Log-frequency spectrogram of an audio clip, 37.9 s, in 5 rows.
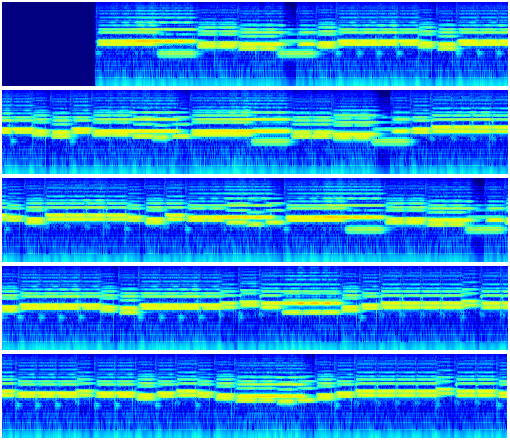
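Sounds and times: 
flute duet: 0:01.4 - 0:37.9.

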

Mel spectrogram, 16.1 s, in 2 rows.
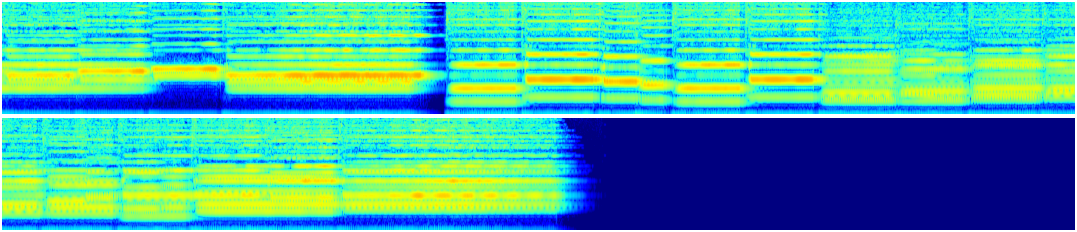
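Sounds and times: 
flute trio playing: 0:00.0 - 0:12.4.

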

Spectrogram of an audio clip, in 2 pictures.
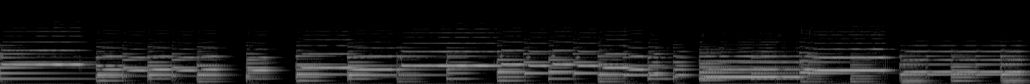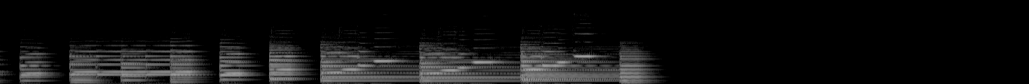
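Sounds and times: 
flute solo: 0:00.0 - 0:12.4, 0:13.1 - 0:16.5.

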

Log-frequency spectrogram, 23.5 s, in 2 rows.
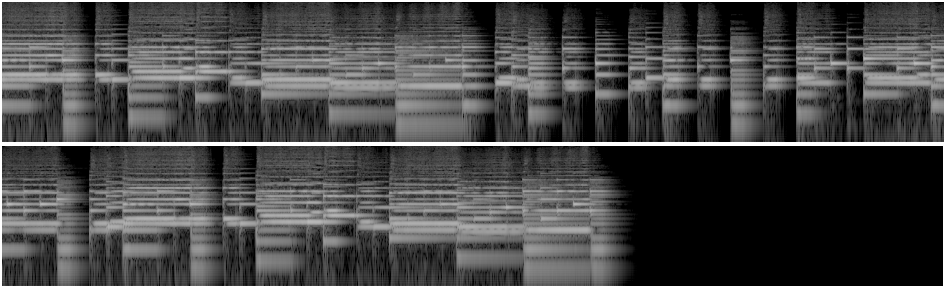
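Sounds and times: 
flute duet: 0:00.0 - 0:07.4, 0:08.2 - 0:19.4
piano: 0:00.0 - 0:19.6.

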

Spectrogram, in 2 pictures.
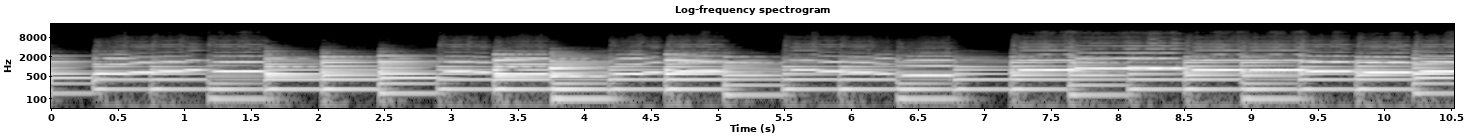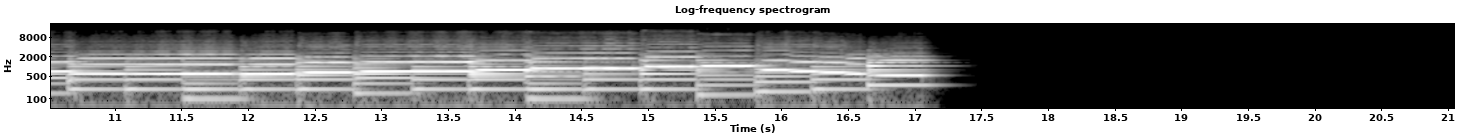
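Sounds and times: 
flute solo: 0:00.4 - 0:02.0, 0:02.9 - 0:17.3.

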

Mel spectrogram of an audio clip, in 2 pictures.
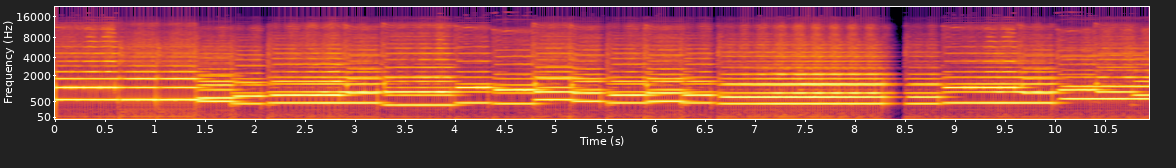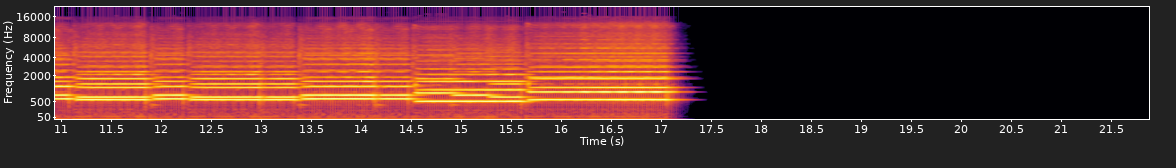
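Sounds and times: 
flute duet: 0:00.0 - 0:17.4.

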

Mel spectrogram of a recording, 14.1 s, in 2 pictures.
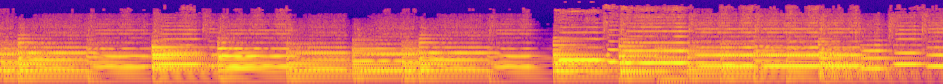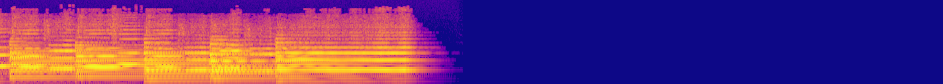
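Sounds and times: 
classical minuet flute solo: 0:00.0 - 0:10.4.

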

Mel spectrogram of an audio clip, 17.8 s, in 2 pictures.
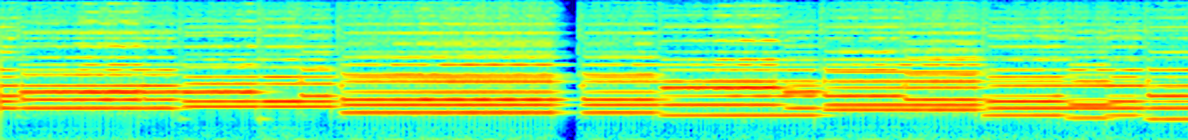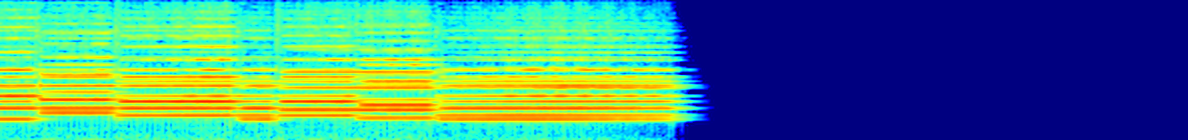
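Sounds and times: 
flute trio playing: 0:00.0 - 0:14.1.

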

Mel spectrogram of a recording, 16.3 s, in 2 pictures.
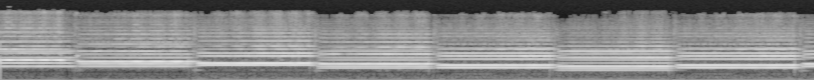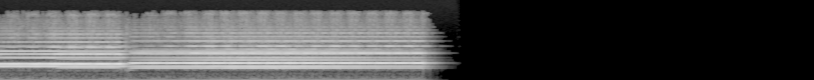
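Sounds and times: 
flute trio playing: 0:00.0 - 0:12.6.

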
